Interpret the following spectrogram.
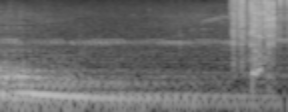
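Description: Anime episode soundtrack: a low, slightly falling drone that fades out over about a second and a half, followed by a few sharp clicks near the end.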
